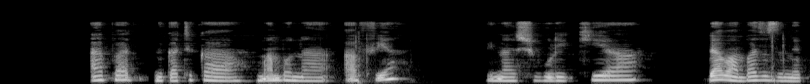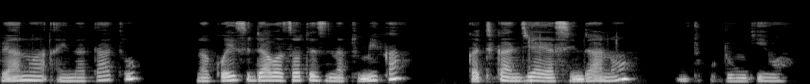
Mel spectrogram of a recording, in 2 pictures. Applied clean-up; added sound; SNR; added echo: neural mask model DeepFilterNet 3.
